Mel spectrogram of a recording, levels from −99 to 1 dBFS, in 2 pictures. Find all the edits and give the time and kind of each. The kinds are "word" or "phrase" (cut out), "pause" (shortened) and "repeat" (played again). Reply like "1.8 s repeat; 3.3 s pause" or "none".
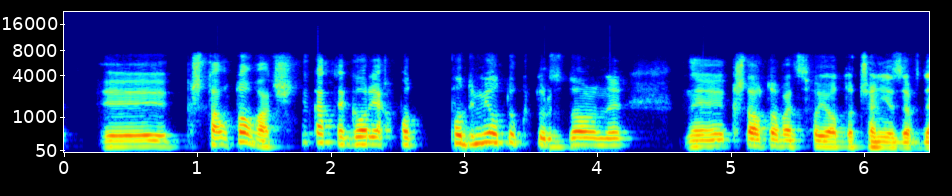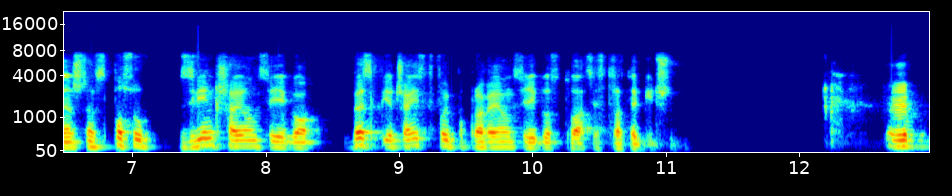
1.8 s phrase; 3.6 s word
